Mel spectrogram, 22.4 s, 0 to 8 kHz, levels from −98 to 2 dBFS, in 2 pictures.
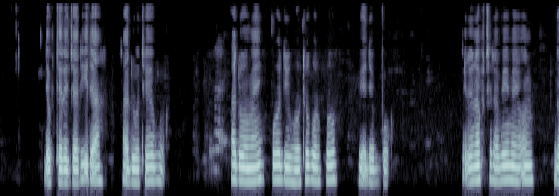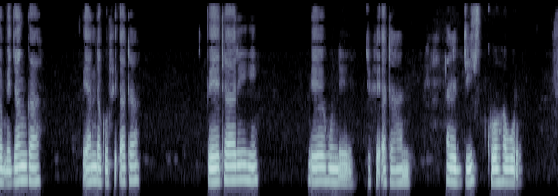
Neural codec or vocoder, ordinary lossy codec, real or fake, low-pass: none; MP3, 48 kbps; real; 7.2 kHz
